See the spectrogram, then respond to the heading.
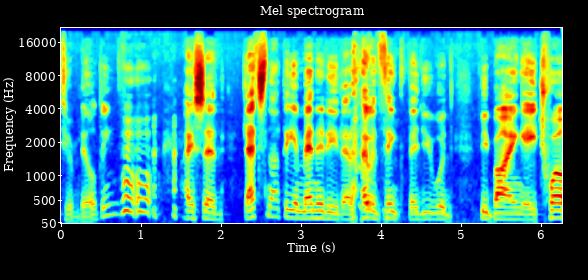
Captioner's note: chuckles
